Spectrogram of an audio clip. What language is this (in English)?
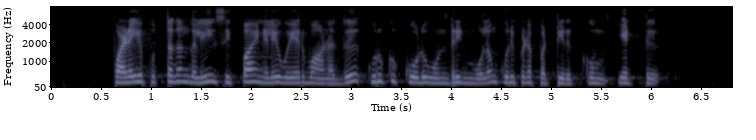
Tamil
